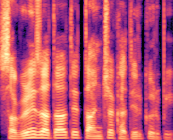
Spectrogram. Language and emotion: Goan Konkani, neutral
